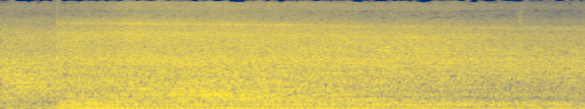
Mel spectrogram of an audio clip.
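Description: A road vehicle passing nearby: a steady low rumble with road noise that swells about half a second in and slowly fades.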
